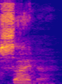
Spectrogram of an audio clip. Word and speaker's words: Sinai: The Mount Sinai encounter. Some pronounce it Mount Sinai.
